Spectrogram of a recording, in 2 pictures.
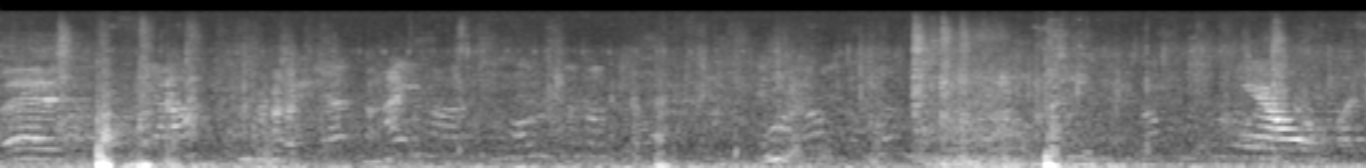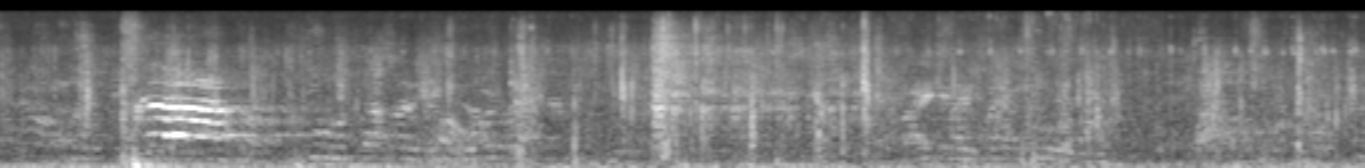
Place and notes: henriettenpark, leipzig lindenau.
jugendliche beim spielen im henriettenpark, dazu fahrradfahrer & passanten.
